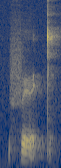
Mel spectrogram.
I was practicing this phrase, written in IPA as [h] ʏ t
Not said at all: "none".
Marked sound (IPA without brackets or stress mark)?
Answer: f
